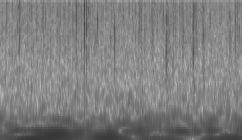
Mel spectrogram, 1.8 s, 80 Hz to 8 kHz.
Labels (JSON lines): {"label": "biophony, midshipman", "recorder": "SoundTrap 500"}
